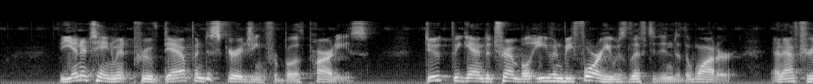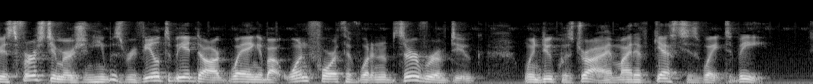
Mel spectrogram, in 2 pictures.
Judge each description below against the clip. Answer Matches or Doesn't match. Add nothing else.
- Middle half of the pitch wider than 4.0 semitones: Matches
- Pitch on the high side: Doesn't match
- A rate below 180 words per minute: Doesn't match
